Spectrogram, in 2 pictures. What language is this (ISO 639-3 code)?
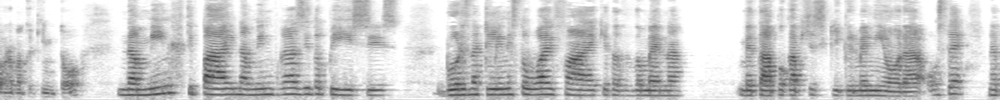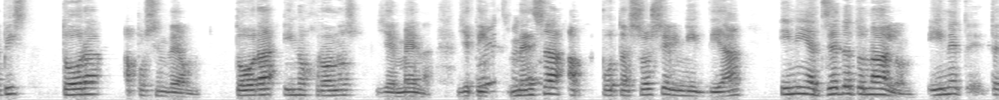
ell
